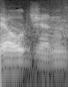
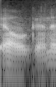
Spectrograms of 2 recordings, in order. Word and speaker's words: Elgin: Those of us from the West would probably pronounce it Elgin, but they call it Elgin.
